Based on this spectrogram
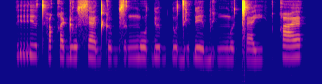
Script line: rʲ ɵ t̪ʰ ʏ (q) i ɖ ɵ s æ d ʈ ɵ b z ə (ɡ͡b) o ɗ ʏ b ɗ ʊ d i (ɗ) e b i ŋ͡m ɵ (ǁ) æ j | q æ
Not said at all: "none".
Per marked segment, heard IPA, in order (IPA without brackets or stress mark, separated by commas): q, ŋ͡m, ɗ, ǀ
